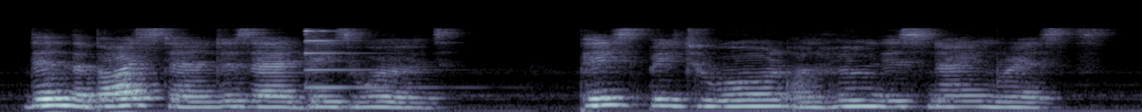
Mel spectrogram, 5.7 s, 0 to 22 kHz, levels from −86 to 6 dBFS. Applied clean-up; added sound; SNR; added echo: none; Glass; 16 dB; reverberation time 0.3 s.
